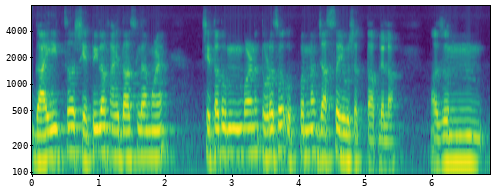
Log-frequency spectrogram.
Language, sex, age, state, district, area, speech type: Marathi, male, 18-30, Maharashtra, Raigad, rural, spontaneous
